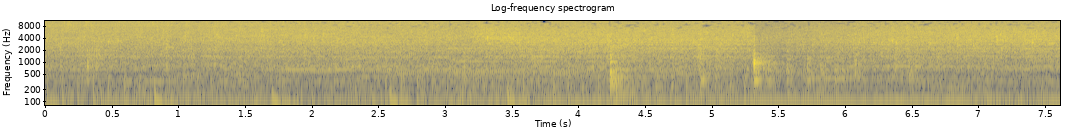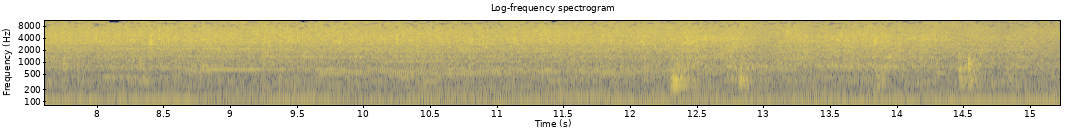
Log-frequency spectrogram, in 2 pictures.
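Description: Boneless chicken pieces sizzling in shallow hot oil in a nonstick kadai, a steady frying hiss broken by a few sharp clicks. A wooden spatula stirs the pieces near the end.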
